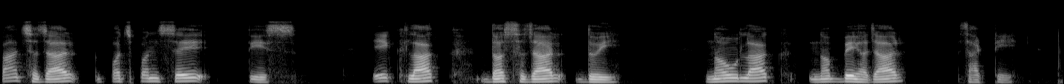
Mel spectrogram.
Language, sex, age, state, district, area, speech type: Nepali, male, 30-45, West Bengal, Darjeeling, rural, spontaneous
